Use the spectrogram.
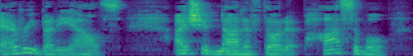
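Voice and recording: Natural-sounding reading aloud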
